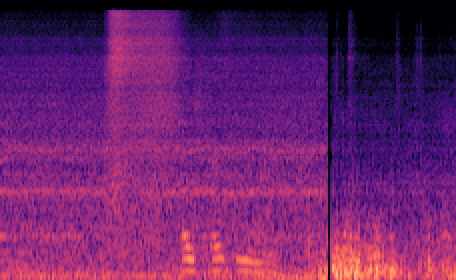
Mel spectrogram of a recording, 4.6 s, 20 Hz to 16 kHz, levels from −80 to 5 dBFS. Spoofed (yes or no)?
yes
